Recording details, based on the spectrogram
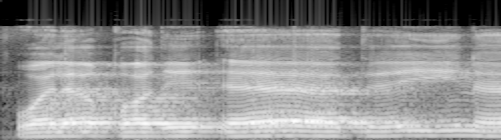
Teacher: ദാലിൻ്റെ സുക്കൂൻ ഖൽഖല സൂറ നൽകി ശബ്ദം ചലിപ്പിക്കണം.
